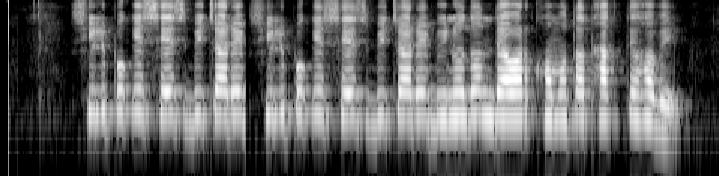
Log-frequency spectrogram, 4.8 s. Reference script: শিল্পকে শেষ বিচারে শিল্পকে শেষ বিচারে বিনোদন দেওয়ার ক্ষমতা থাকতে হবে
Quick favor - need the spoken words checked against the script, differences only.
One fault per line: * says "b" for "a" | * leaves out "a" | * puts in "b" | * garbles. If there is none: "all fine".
all fine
